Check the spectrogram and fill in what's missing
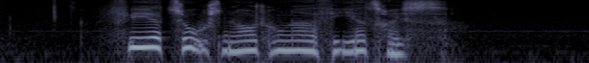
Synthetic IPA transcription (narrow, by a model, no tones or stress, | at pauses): fiːɐt͡sʰṵːsn̩ɔ̽d̥hunɐðˠɒ̽fiːɐɒt͡sʰʁas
